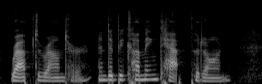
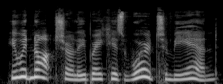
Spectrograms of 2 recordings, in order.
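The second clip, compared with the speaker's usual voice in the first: louder, higher indignant protest; more displeased; 5 semitones higher, 8 dB louder than usual. A narrator's reading. Mother fearing the doctor broke his word, displeased. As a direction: protest sharply until cut off. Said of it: "Missus Hale became more displeased".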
